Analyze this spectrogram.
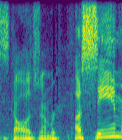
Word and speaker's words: Asim: Asim or Awesome? Asim Richards? Awesome Richards is what the pronunciation guide from the NFL said.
